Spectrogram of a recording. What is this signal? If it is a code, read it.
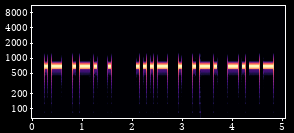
Morse code, heard as a keyed tone, about 17 wpm, 700 Hz. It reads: ARE VERY
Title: Sentences from Top 1000 Words - Review Part 1 - 17wpm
